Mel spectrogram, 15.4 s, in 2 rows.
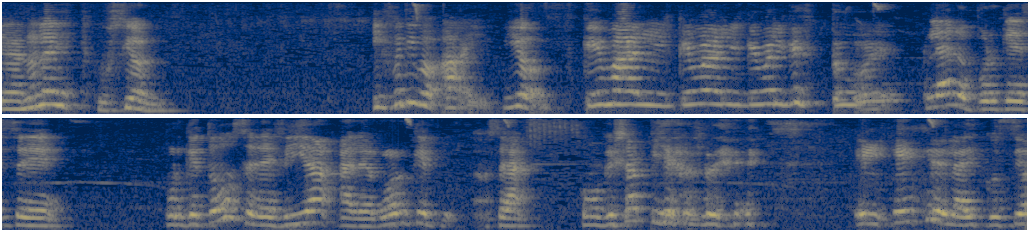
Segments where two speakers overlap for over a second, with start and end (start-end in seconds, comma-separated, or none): none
